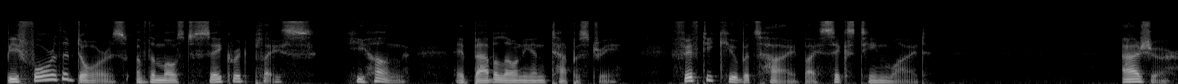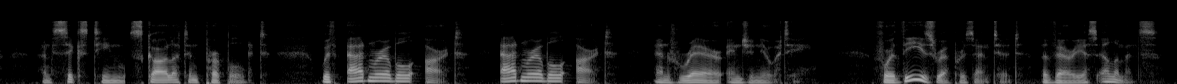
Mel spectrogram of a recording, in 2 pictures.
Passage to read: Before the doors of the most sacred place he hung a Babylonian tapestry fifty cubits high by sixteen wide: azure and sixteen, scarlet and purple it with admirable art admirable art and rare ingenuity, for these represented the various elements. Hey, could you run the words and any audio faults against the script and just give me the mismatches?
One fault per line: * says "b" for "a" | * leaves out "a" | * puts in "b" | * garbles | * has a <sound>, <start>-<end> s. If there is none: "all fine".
all fine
